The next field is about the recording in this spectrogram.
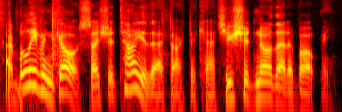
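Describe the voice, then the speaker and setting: A middle-aged man voicing a cartoon patient who tells stand-up jokes in a deadpan way, filling his lines with "you know.". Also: medium pitch, fast, over music. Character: comedian patient on the therapy couch.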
